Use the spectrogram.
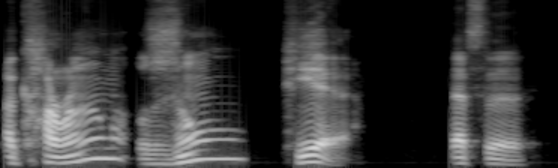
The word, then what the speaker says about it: Karine: a karer that's the correct Haitian pronunciation Pier Peter Ducey asked her about the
